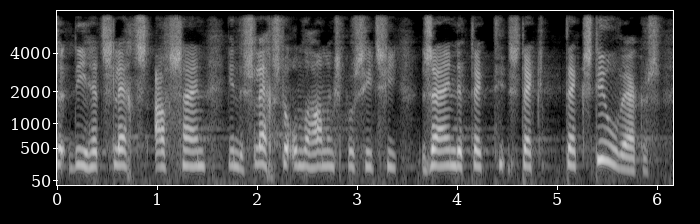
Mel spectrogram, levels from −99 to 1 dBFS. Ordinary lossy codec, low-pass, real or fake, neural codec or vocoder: none; 7.2 kHz; fake; autoencoder, 48 kHz, 128 numbers a frame, DAC-VAE, trained on Japanese speech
